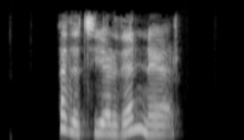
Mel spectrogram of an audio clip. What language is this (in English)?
Kabyle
